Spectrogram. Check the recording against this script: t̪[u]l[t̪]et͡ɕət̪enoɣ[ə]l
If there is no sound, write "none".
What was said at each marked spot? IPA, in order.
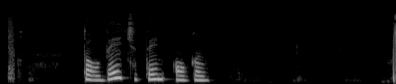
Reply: o, d̪, ə

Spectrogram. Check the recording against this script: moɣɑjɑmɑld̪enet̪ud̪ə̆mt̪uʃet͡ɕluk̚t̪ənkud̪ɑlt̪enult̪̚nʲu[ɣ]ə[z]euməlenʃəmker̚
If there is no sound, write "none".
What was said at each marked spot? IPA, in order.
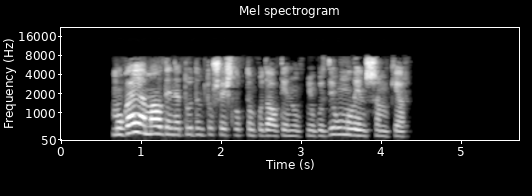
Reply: ɣ, z

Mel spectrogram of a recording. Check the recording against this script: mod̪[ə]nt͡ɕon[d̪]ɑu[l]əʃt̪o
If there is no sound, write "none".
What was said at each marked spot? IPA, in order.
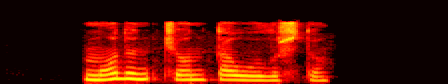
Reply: ə, t̪, l

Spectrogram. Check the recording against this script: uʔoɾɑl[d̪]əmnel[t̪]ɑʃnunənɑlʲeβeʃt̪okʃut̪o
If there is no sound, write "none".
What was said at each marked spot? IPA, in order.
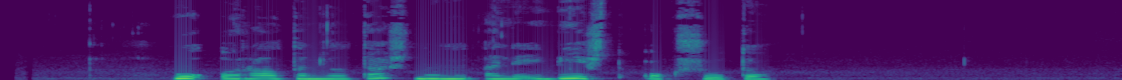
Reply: t̪, t̪

